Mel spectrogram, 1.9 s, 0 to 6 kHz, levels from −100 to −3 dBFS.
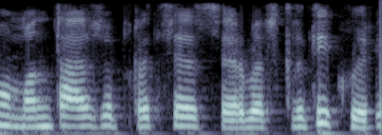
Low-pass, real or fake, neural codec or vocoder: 5.4 kHz; real; none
